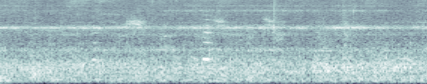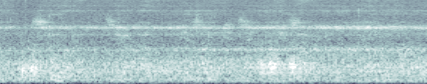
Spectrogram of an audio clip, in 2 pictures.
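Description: Electric commuter train running at speed, heard from inside the carriage: a steady rolling noise of wheels on track.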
